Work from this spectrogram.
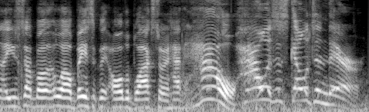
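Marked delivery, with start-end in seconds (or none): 2.3-4.6 real disbelief at a mob that shouldn't exist; baffled surprise. Real, not acted. Spotting a skeleton in his finished tunnel, higher, baffled surprise. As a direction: pitch jumps up, baffled and puzzled. Skeleton spawns on spawn-proof ice.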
